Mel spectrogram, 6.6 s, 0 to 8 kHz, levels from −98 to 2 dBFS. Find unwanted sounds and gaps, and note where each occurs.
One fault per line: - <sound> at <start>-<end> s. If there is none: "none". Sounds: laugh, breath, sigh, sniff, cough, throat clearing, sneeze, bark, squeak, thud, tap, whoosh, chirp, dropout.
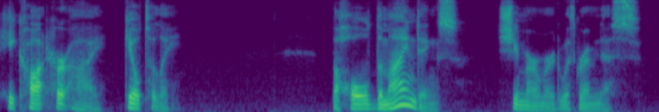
none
